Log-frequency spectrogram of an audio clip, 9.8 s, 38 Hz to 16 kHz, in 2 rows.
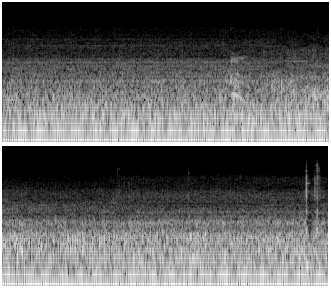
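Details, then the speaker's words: Outdoor heat pump unit with fan disconnected, going in and out of defrost: loud, coarse, steady low rumble from a worn compressor near failure, to be replaced. Total draw 11.5 A, fan about 1.2 A, compressor about 10.3 A. "That compressor sounds a little bit rough. Going in and out of defrost okay, but I think the loud noise she's hearing is the compressor."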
